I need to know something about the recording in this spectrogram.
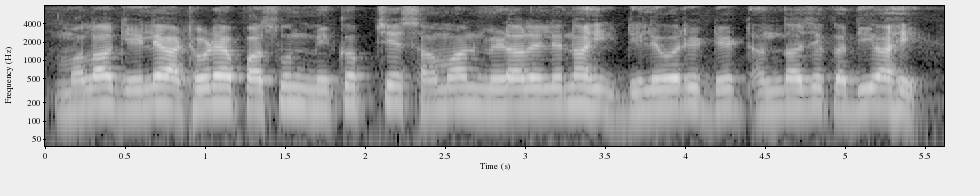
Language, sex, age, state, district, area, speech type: Marathi, male, 45-60, Maharashtra, Amravati, urban, read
